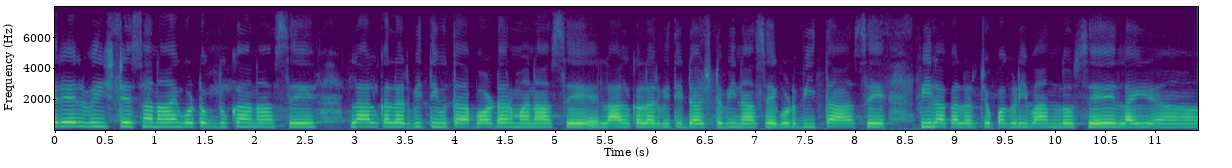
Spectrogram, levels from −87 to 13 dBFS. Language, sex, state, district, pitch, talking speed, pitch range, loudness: Halbi, female, Chhattisgarh, Bastar, 235 Hz, 155 wpm, 230-245 Hz, -14 LUFS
